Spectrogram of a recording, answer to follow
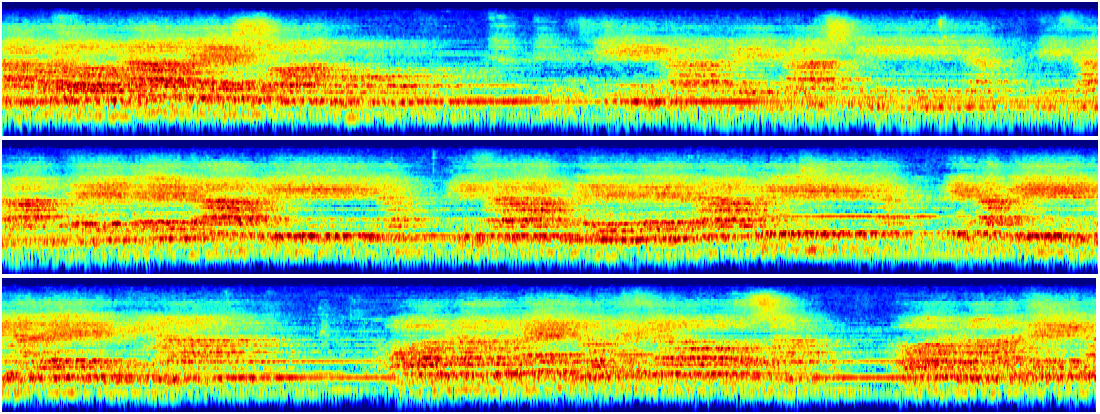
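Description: Mixed church choir of men and women singing a sacred hymn in held chords, phrase by phrase.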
